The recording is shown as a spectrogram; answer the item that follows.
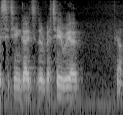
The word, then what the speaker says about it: Retiro: Even on our downtime, we were able to go down into the city and go to the Retiro, I think I pronounced that right, park. Isn't it It's Retiro, something like that.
